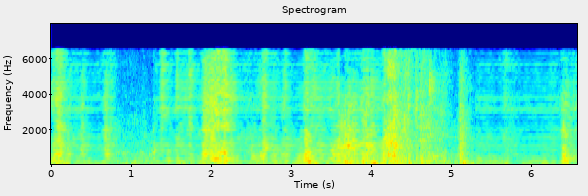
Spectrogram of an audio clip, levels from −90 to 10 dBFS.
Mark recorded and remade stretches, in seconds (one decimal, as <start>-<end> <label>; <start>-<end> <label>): 0.0-0.8 remade; 0.8-1.3 recorded; 1.3-4.2 remade; 4.2-5.3 recorded; 5.3-6.6 remade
